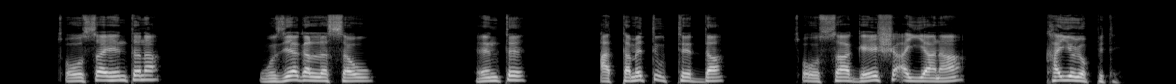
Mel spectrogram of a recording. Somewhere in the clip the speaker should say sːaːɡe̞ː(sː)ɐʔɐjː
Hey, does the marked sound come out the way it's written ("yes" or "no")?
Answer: no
